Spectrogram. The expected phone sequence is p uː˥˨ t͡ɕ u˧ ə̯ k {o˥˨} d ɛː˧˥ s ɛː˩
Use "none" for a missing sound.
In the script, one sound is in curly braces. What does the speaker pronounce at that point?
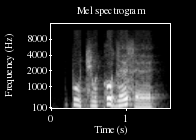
o˥˨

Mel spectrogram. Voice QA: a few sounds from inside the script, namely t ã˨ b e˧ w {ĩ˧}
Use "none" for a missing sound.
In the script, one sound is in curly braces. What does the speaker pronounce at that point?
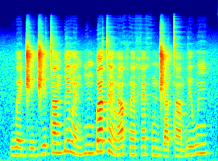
ĩ˦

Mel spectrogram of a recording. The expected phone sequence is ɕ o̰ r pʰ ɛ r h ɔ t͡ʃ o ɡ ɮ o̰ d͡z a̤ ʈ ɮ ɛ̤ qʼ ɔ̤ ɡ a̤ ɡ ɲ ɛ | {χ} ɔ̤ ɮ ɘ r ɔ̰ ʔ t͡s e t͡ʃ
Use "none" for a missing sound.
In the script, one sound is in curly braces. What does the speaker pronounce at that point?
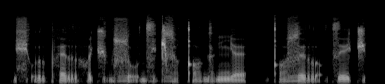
qʼ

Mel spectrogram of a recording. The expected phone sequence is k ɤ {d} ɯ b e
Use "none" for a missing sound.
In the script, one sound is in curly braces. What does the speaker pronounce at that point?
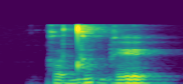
d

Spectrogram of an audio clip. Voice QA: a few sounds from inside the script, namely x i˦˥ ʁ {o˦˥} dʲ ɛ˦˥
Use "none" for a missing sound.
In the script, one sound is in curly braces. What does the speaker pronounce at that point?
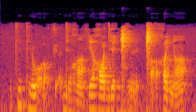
ɔ˦˥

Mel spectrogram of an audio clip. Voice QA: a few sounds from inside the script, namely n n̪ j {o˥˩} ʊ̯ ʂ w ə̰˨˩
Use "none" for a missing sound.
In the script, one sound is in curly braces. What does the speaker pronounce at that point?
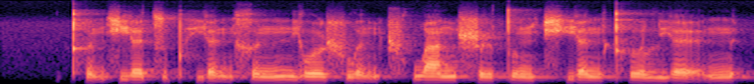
o˥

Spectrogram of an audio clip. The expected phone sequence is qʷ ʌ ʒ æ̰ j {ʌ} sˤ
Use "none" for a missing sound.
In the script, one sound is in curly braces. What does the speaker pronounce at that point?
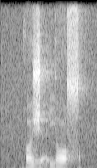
ɔ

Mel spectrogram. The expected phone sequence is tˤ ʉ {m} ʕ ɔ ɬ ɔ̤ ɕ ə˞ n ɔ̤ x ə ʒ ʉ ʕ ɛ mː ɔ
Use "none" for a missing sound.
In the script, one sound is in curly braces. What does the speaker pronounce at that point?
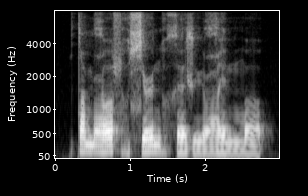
m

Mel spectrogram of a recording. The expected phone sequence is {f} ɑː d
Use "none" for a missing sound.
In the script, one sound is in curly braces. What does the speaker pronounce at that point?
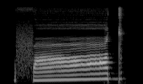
f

